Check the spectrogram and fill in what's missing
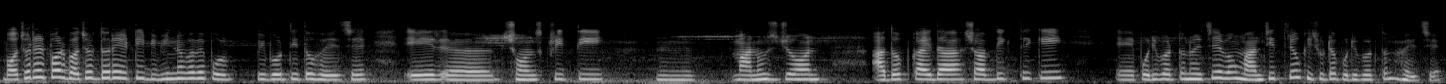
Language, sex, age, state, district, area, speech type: Bengali, female, 60+, West Bengal, Purulia, urban, spontaneous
